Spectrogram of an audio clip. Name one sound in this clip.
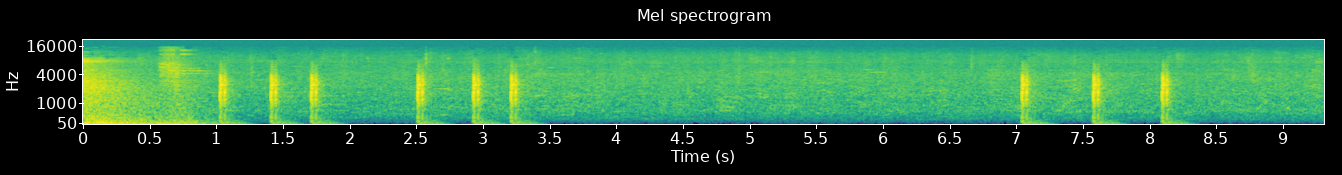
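Short menu clicks tick as a selection moves from item to item.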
